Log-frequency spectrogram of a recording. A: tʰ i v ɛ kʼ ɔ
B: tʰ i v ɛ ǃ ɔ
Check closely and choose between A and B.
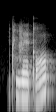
A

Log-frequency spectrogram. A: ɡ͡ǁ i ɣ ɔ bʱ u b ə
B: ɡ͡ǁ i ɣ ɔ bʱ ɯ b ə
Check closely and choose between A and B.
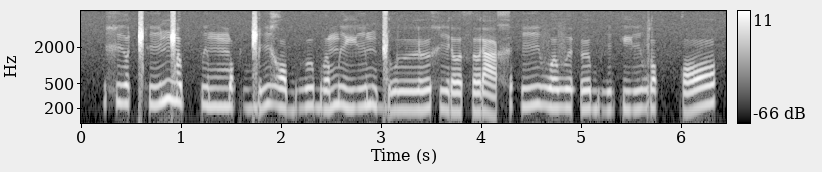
B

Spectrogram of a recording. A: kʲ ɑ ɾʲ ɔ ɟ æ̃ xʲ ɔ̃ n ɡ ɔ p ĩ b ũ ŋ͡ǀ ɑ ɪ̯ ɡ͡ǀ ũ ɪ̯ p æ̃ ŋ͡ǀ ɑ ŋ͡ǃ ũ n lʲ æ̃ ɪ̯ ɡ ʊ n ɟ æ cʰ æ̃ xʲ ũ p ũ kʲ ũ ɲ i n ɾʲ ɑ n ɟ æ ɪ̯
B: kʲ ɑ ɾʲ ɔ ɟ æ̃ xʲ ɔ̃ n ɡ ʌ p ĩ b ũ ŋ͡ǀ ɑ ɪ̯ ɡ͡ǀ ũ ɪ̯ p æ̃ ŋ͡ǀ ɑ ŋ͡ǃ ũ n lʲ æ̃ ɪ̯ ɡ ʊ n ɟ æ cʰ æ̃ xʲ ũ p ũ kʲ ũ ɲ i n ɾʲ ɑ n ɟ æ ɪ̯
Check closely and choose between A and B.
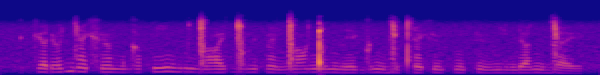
B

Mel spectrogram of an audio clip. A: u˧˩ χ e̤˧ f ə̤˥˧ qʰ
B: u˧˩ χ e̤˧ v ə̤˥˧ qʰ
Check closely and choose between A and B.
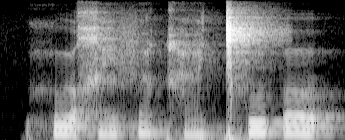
A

